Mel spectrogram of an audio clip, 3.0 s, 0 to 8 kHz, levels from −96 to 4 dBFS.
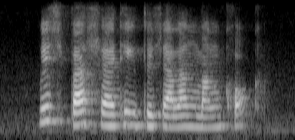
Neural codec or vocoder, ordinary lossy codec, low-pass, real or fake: none; Opus, 16 kbps; 7.2 kHz; real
